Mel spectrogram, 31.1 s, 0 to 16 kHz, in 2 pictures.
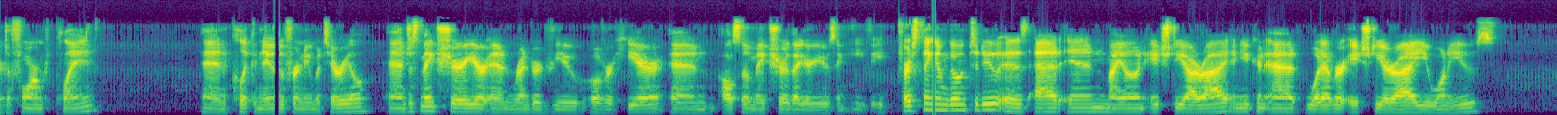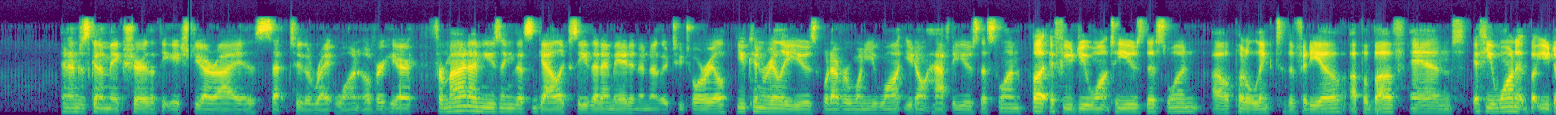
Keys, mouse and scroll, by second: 23.1-31.1 middle drag.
